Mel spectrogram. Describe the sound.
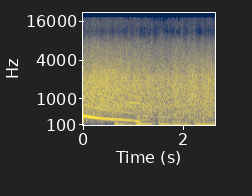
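Audience applause for a third anniversary celebration, dense and continuous, with a gliding tone falling early on and low thumping pulses underneath.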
